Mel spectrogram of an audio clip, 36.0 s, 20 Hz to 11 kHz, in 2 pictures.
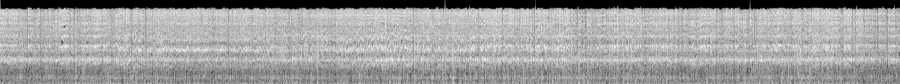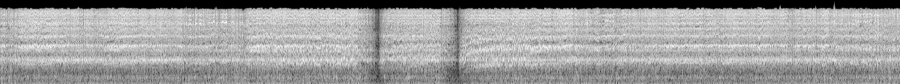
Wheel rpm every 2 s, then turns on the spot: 240, 210, 200, 190, 200, 230, 230, 230, 230, 220, 230, 220, 170, 130, 200, 230, 240, 230.
none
